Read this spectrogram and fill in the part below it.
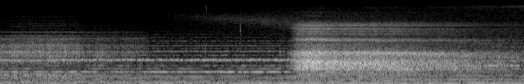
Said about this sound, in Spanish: Haz una respiración profunda y vocal.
